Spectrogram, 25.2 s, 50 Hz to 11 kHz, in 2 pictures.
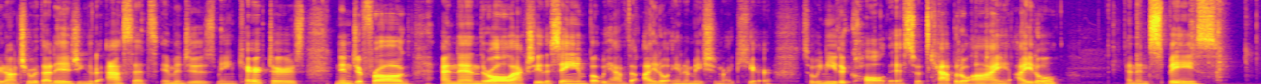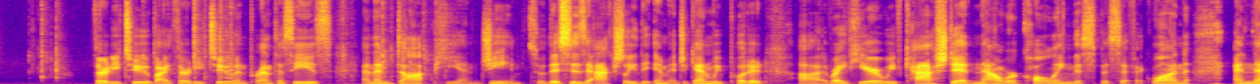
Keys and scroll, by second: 9.3-11.3 typing, 12.4-17.6 typing, 16.1 Right.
